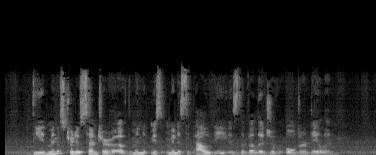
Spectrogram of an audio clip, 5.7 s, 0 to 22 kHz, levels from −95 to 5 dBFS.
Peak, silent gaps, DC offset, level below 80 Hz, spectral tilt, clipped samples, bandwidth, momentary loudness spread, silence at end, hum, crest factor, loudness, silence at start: -8 dBFS; none; under 0.1%; -78 dBFS; -4 dB/octave; under 0.1%; 13 kHz; 9 LU; 0.6 s; none; 18 dB; -27 LUFS; 0.4 s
